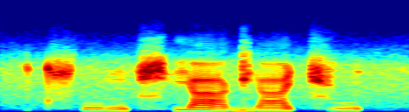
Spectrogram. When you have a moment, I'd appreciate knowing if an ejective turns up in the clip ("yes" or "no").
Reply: no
